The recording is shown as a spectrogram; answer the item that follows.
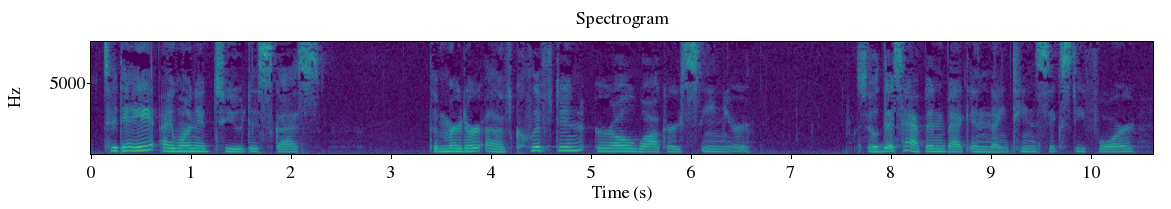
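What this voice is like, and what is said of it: Voice sounds unwell, not normal. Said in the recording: “Please excuse my voice again. It is just persistent as hell. It's not getting better.”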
